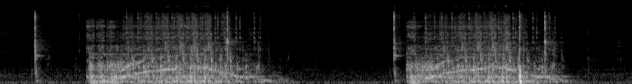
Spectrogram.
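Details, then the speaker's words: Gas generator (Champion/Energizer tagged) being serviced: after sitting about 20 minutes to let gas reach the carb, two rough chugging crank bursts with a sharp backfire pop, never catches; owner then tries pull-starting. "she's going to start here pretty soon a bit of a backfire i'm going to try to maybe pull start it"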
